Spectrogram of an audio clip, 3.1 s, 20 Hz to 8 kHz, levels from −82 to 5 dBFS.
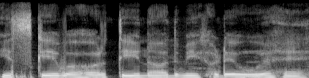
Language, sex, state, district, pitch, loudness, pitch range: Hindi, male, Uttar Pradesh, Saharanpur, 150 Hz, -11 LUFS, 145-155 Hz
